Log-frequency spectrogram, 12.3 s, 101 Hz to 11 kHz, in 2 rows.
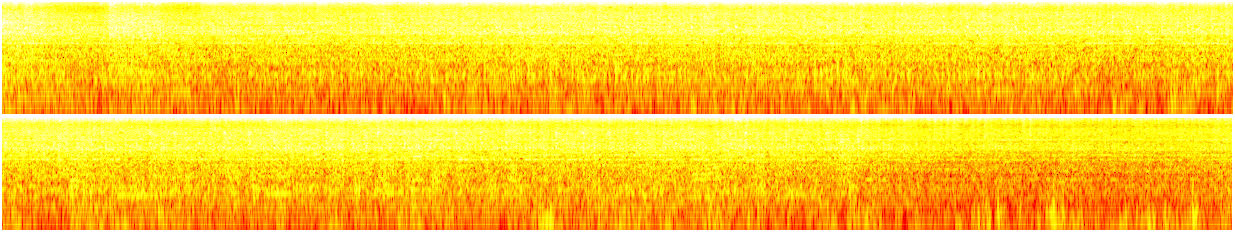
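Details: Honda GX35 four-stroke brush cutter started after reassembly, following a fault where the blade turned during pull-starting: steady, even buzz with no knocks, rattles or hunting; healthy normal idle.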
